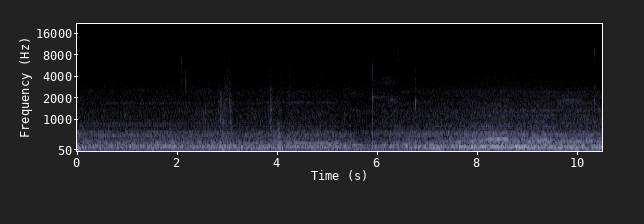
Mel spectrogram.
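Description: A low, engine-like mechanical hum whose pitch dips about halfway through and then rises as it grows louder near the end, with a few faint ticks over it.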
